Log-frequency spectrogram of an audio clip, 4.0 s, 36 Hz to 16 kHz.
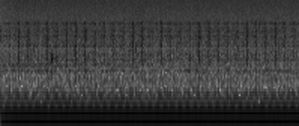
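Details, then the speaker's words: Fender '68 Deluxe Reverb with the attenuator switched off: a steady tick about four times a second over the mains hum, tremolo circuit ticking bleeding through; less noticeable with volume above six. "so i don't know as the amp gets really above six that ticking seems to get less noticeable"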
